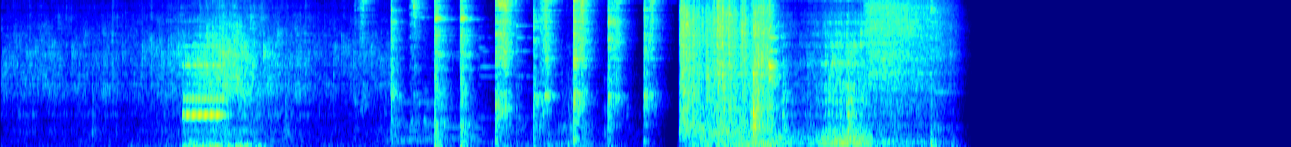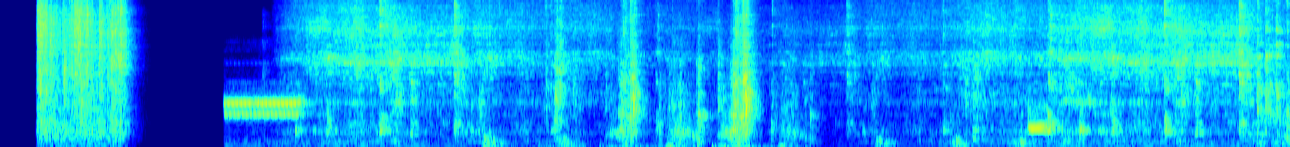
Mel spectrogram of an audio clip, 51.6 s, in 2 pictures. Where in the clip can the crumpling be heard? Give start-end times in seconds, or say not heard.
13.6-15.5, 26.5-28.4.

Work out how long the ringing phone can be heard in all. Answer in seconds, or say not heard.
5 s.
